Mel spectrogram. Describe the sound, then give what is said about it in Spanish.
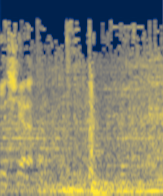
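A car engine turns over and pulls away to follow a taxi, a steady low rumble rising briefly as it accelerates, with a short whoosh midway through. “El hombre de las fotografías arranca y le sigue.”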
